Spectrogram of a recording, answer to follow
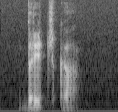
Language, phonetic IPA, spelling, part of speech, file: Polish, [ˈbrɨt͡ʃka], bryczka, noun, Pl-bryczka.ogg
